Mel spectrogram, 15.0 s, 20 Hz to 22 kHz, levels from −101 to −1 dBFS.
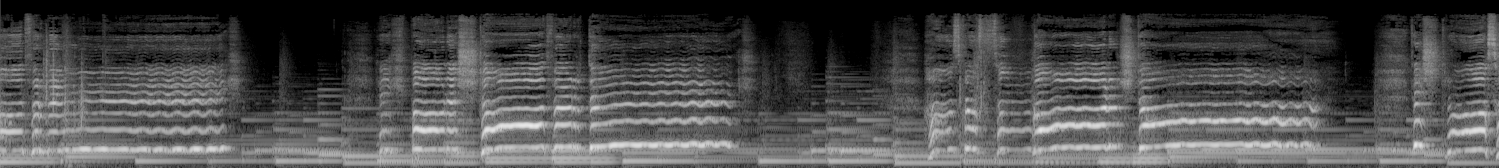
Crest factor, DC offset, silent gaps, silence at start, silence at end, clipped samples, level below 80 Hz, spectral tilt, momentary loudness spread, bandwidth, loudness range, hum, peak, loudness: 16 dB; under 0.1%; none; 0 s; 0 s; under 0.1%; -70 dBFS; -4 dB/octave; 19 LU; 15.5 kHz; 8 LU; none; -8 dBFS; -22 LUFS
